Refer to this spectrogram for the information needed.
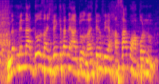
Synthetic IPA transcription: nmenadozaʃifekitaneadozaʃieɾfujahasakohapolnum

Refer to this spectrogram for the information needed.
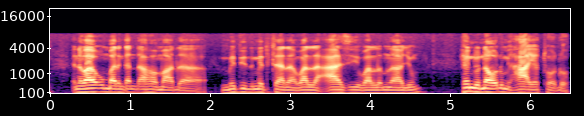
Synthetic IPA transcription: ʔɛnawawiumːaɾiŋɡanɗafamaɗa̰ | medindmeditɛɾnawalːa̰ʔaziwalːanad͡ʒum | hendunawɔɗumiɦajɛtːɔɗɔ

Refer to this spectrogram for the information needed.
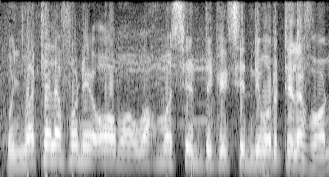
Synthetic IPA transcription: muɲmɐtɛlɛfɔːnɛɔːmɐwɐxmɐsentəkɛksendimɐɾtɛlɛfɔːn

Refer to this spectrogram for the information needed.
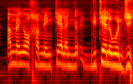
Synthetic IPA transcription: ʔɐmnɐɲɔːxɐmnɛɲtɛlɐɲutɛːlɐwoːnd͡ʒi

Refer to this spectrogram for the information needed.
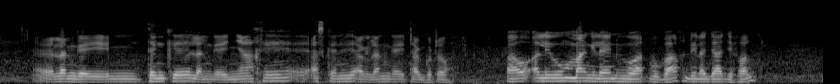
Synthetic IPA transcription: lɐnɡɐjtəŋkəlɐnɡɐjɲaxɛɐ̰skɐnwiɐklɐnɡɐjtaɡːutɐw | wawʔɐliwumaŋɡilɐjnuwaːt̚bubaːxdilɐɟaːɟɛfɐl

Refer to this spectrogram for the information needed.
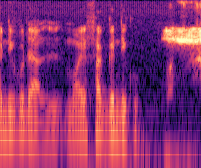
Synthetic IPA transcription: əndikudalmɔefak̚ɡəndiku

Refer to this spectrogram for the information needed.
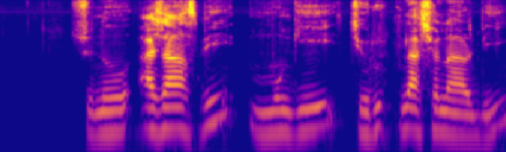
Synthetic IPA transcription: sunuaʒãːsbimuŋɡit͡ʃiɾutnasonalbi

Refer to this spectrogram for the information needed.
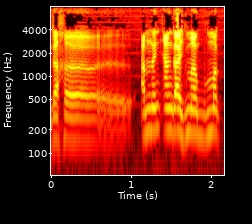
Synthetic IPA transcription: dax | amnaɲaŋɡad͡ʒmabumak

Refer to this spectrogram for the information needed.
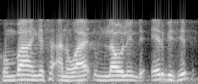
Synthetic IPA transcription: kɔmbaŋɡɛsaʔanawajiɗumlawlindɛʔeɾbis̬iɾ

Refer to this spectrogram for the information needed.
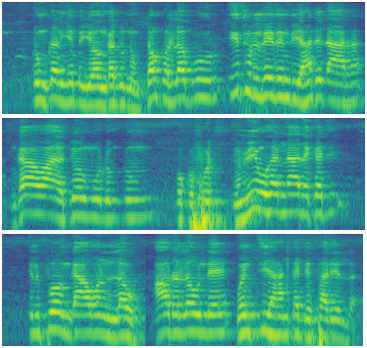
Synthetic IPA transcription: ɗumkanjimɓɛjɔŋɡadunɗumdɔŋkɔlabuɾit̬ulilejdindihandɛɗataŋɡawajadɔmuɗumɗum | kɔkɔfodiɗummimɔkannaːnɛkadi | ilfoŋɡawɔnlawʔawdalawndɛwontihaŋkadifaɾɛlːa̰

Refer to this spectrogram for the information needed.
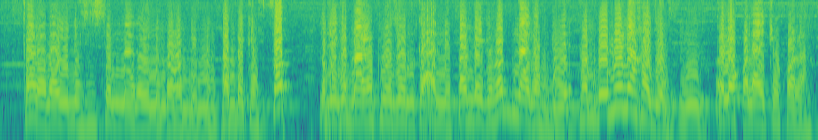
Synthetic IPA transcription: kaɡadajunes̬istemnaɡajunambokombimanpambekefot̚ | ad͡ʒekemaɡetmozonkaʔa̰nːipambekefotnaɡambipambelunaxaɟelolokolat͡ʃokola

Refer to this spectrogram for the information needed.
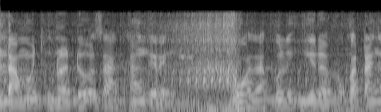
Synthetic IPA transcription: ndamut͡ʃkunadosakaŋɡɾe | kːsakuliŋiɾefokotaŋɡ

